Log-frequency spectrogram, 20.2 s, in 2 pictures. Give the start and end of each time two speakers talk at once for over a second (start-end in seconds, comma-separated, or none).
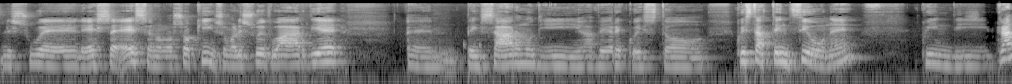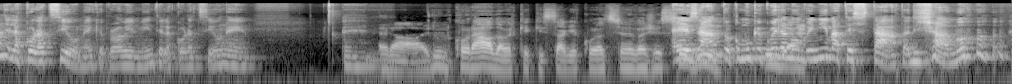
16.8-18.2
